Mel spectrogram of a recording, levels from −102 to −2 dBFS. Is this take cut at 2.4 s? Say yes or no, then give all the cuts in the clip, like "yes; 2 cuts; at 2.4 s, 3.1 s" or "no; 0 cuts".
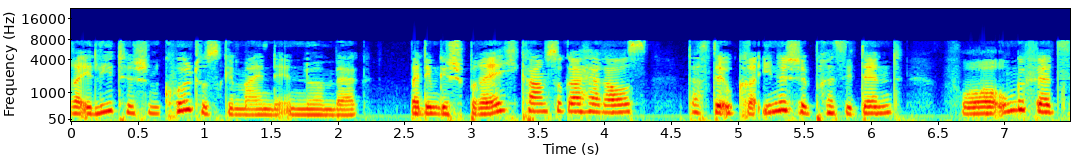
yes; 1 cut; at 2.4 s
